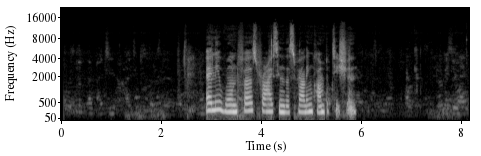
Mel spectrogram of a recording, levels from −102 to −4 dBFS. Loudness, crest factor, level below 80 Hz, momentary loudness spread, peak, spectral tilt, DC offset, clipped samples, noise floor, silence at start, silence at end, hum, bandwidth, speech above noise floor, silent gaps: -33 LUFS; 18 dB; -78 dBFS; 10 LU; -18 dBFS; -5 dB/octave; under 0.1%; under 0.1%; -76 dBFS; 2.9 s; 2.3 s; none; 13 kHz; 44 dB; none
